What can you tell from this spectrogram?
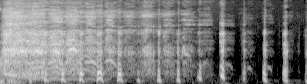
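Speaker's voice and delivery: long breathy high laugh; giggling wheeze; voiceless wheezing laugh. Real, not acted. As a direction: wheeze at your own punchline. Laughs at own punchline.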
